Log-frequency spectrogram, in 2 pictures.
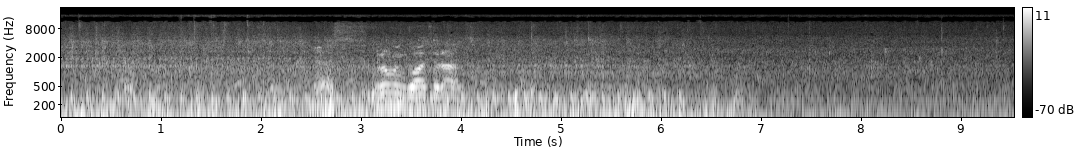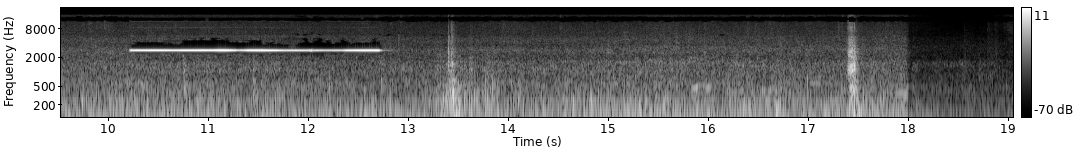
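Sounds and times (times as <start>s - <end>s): diesel engine rumble: 0.0s - 19.0s
alarm buzzer high beep: 10.2s - 12.8s.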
